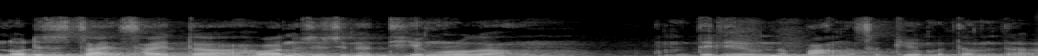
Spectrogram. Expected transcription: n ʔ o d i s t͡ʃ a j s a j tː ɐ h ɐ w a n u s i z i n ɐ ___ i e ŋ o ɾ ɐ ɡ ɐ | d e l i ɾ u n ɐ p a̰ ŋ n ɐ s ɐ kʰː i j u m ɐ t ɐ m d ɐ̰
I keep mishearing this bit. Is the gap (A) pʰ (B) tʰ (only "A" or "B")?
B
